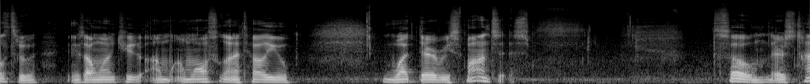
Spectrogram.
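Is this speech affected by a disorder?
Yes: cerebral palsy; wheelchair user.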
